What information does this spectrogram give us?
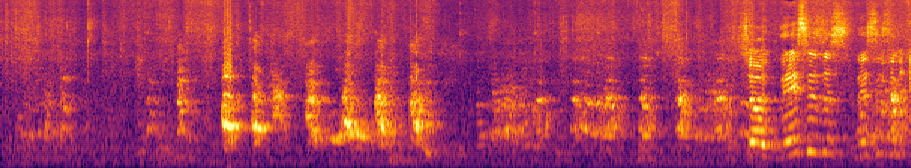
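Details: Rescued turkeys in a barn at a farm sanctuary in Upstate New York, an angry turkey calling: harsh, broken bursts of rough, rattling notes coming in rapid uneven runs, with louder gobbling-like clusters toward the end.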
